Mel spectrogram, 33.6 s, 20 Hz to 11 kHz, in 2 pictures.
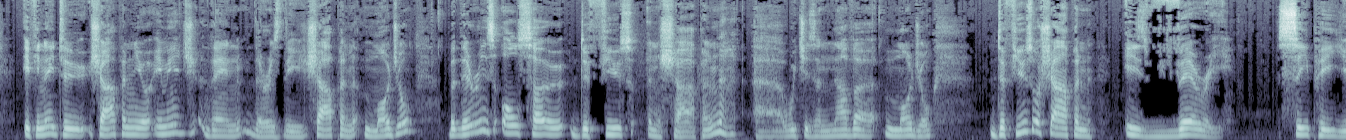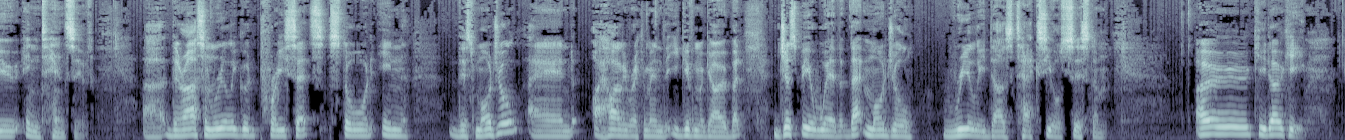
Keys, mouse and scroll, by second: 2.2 click, 5.4 click, 7.7 click, 8.7-9.9 typing, 10.9 click, 19.4 click, 24.9 click, 31.6 click.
